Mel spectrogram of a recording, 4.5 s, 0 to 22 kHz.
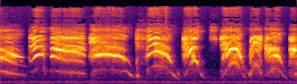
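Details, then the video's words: Toad recorded 2/10/2022 letting out loud screams: a rapid string of harmonic wails, each under a second, arching up and dropping in pitch, separated by short silences; steady low hum underneath. "Toad Screaming"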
